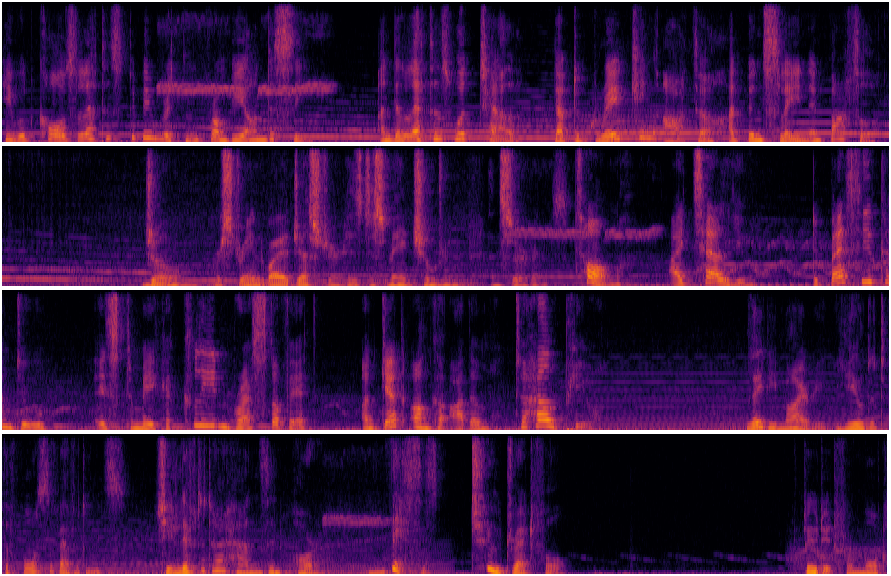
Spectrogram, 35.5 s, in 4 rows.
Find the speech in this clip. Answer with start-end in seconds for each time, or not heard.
0.0-3.1, 3.8-8.8, 10.2-23.8, 25.1-32.2, 34.6-35.4.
